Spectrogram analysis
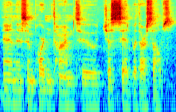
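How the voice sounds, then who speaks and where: A man leading a guided meditation in a measured, unhurried way with long pauses between phrases. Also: low-pitched, steady tone, bright, forceful tone, roomy sound, a little hiss or hum. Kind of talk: guided meditation, slow instruction.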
